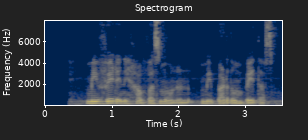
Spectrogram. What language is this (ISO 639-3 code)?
epo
